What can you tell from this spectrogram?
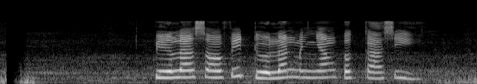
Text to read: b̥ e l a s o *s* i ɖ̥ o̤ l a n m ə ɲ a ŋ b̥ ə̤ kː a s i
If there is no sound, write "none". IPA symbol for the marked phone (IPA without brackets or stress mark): f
